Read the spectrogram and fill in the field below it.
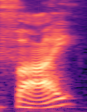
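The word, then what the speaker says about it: φ: We have phi. Phi is pronounced like F in foot, and the English equivalent is PH.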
